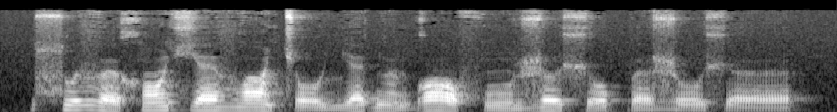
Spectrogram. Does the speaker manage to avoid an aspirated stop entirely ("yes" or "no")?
yes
